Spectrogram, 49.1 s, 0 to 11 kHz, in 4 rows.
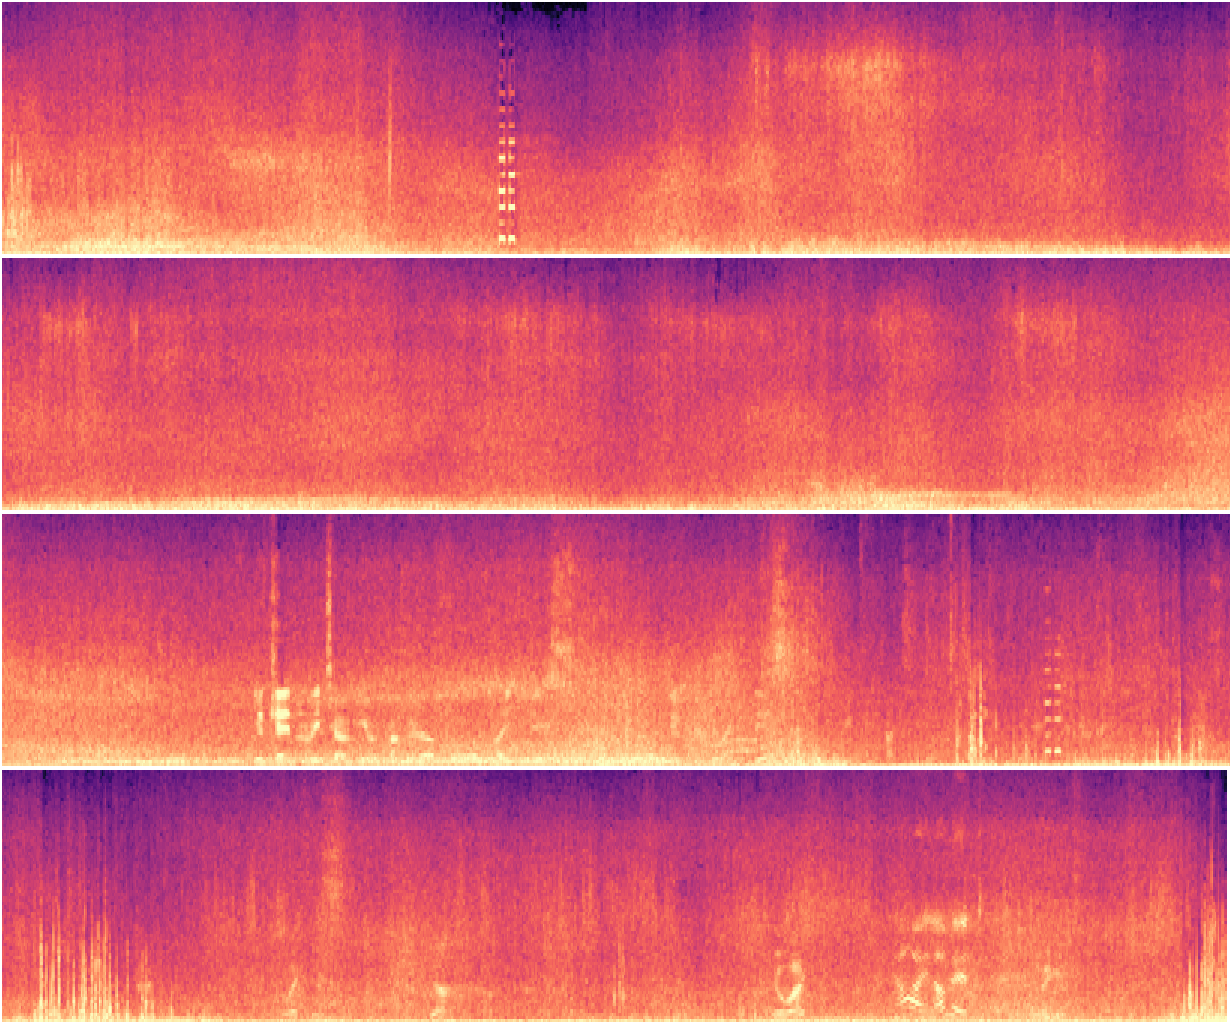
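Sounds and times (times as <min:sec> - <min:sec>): wind buffeting microphone: 0:00.0 - 0:49.0
short beep: 0:05.0 - 0:05.3, 0:34.9 - 0:35.3.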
